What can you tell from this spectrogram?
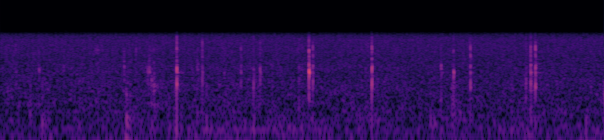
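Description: Faint, irregular soft taps and clicks from someone walking through the rooms with a handheld camera, over a steady low hum of room tone.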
